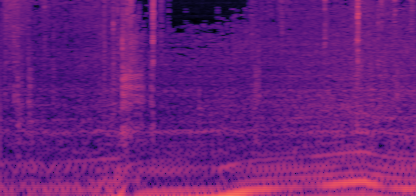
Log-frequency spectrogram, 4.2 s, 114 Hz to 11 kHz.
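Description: A C4 Corvette with a rebuilt transmission pulls away from a stop, its engine rumbling up in pitch as it accelerates, eases briefly, then climbs again, heard loud from inside the car.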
